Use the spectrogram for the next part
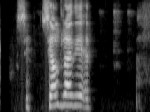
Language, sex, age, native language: Icelandic, female, 50-59, Icelandic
